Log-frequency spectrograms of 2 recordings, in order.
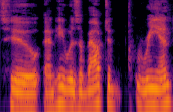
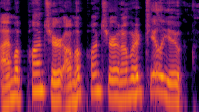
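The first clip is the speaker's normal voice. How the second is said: yelling at a raised pitch; 7 semitones higher than usual. Retelling an actor chasing him in an alley: imitating someone yelling. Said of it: "he started yelling something like".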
